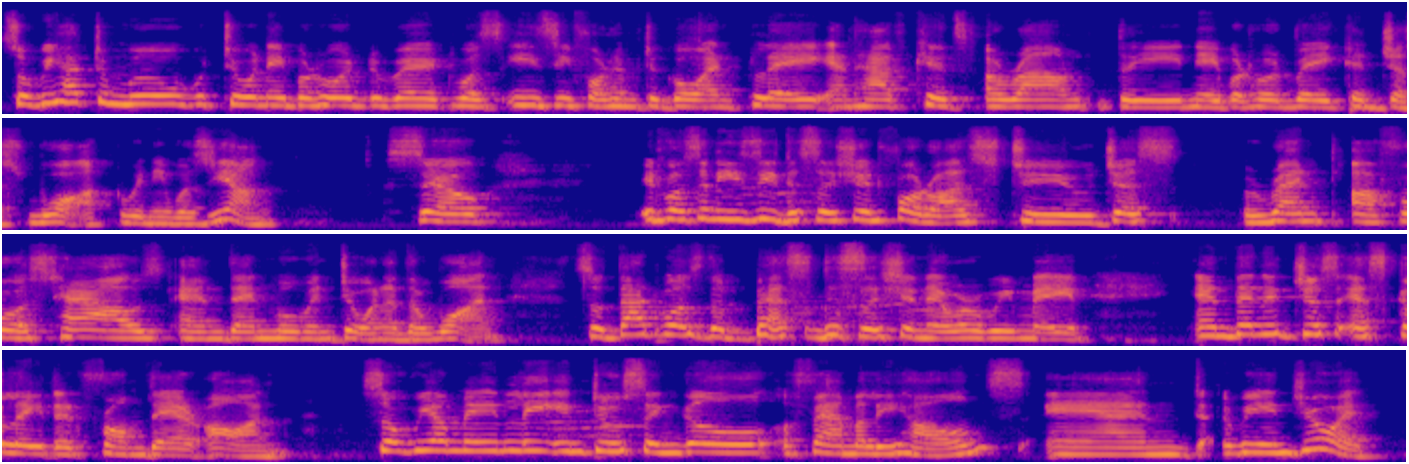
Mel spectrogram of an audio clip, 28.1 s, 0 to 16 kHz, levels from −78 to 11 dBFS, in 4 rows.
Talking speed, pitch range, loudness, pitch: 175 wpm, 185-245 Hz, -19 LUFS, 205 Hz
